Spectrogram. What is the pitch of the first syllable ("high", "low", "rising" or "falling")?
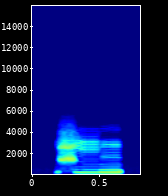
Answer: high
